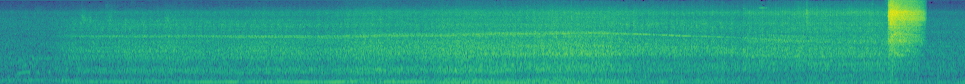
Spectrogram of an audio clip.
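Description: Heavy ERF lorry towing a fairground ride trailer drives slowly past, its diesel engine growing louder as it comes close, with a thin high whine gliding above it. Near the end, a lorry's air brakes let out one loud, short hiss.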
